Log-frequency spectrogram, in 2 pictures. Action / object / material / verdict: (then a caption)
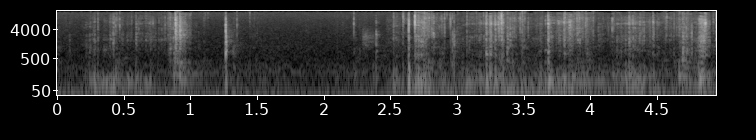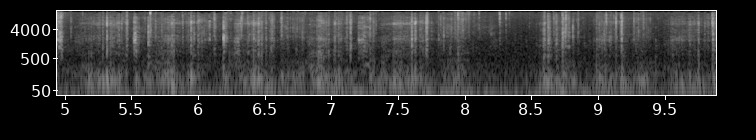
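scrape / bar of soap shaved with a metal blade / soap / none. A metal utility blade carves a cream-colored solid soap bar with an embossed "Magic" logo, held in the hand, peeling off thick curls. Dense, crisp scraping and shaving strokes crackle with a bright, tearing texture over a soft low rumble, with a brief quieter pause early on before steady carving resumes.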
